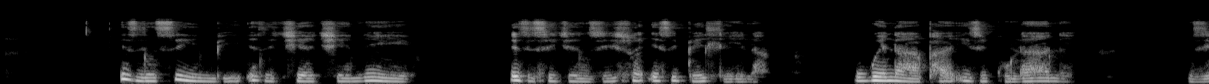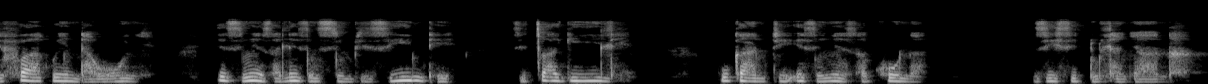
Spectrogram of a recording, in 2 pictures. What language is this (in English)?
North Ndebele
